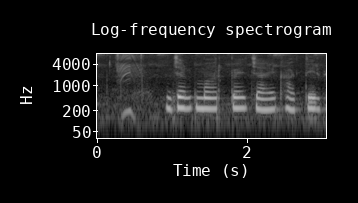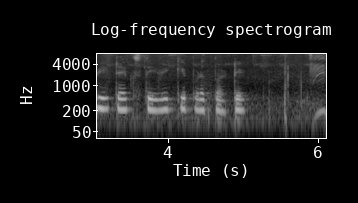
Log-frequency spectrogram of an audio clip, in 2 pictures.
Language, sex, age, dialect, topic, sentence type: Bhojpuri, female, 18-24, Northern, banking, statement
